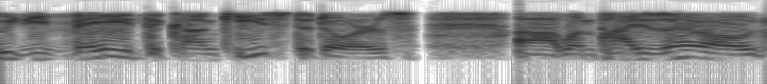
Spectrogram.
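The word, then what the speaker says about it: Pizarro: the conquistadors uh when piezero and pisarro some people pronounce it basically ransacked peru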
